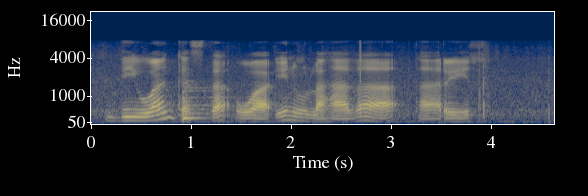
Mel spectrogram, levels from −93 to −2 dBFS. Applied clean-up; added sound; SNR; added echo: none; Snare drum; 13 dB; none.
